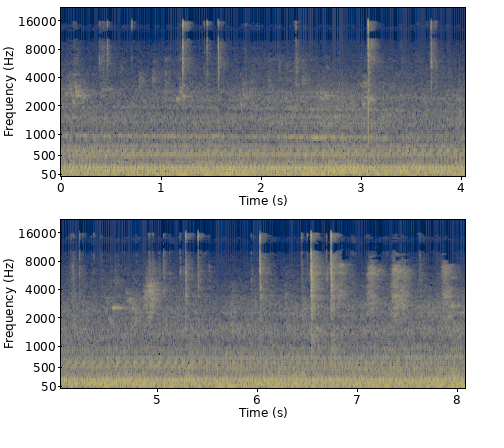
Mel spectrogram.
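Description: Budgerigars chirping softly, with short, scattered squeaks and clicks over a steady low hum.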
